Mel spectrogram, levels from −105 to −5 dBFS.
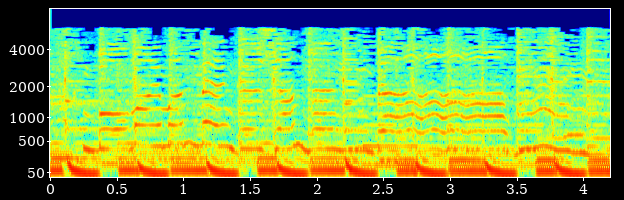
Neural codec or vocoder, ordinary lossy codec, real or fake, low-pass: none; MP3, 24 kbps; real; 7.2 kHz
